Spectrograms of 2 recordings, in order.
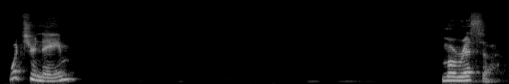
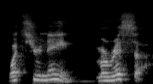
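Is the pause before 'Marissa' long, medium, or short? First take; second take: long; short. First: Marissa follows after about a five-second pause. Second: Marissa follows the question with no pause.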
